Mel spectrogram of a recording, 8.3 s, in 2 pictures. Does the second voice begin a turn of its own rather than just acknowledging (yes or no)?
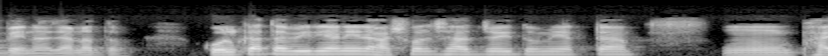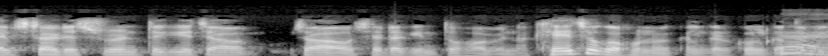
yes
